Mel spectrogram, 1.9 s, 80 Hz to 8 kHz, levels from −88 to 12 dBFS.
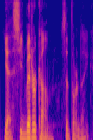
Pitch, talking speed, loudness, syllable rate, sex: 115 Hz, 195 wpm, -19 LUFS, 5.8 syllables/s, male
